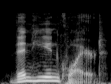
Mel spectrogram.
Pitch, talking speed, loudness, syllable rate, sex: 140 Hz, 160 wpm, -16 LUFS, 5.4 syllables/s, male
